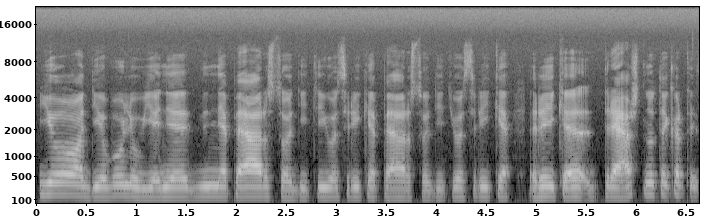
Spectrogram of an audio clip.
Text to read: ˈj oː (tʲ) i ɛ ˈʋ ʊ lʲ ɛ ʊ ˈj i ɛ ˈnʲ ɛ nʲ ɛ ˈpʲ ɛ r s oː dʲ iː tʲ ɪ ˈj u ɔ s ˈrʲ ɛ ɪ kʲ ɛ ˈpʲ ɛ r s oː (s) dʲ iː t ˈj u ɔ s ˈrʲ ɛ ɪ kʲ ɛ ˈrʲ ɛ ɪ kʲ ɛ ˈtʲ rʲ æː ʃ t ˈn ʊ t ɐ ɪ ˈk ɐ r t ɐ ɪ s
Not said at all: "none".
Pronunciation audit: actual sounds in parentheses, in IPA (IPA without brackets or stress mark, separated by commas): dʲ, none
